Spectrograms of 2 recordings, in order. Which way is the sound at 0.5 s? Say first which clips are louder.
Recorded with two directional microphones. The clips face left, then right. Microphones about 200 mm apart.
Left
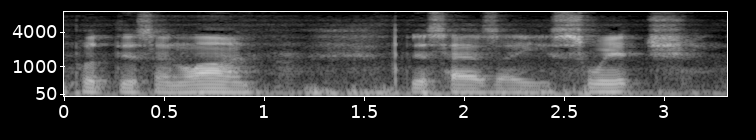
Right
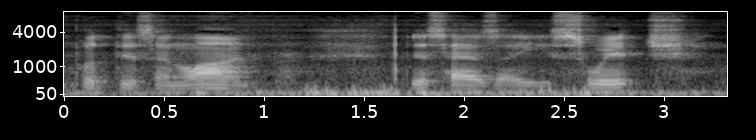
Left 2 dB; 5° left (ahead or behind).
